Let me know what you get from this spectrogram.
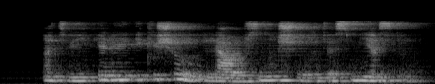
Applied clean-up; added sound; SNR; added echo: neural separator model SepFormer DNS4.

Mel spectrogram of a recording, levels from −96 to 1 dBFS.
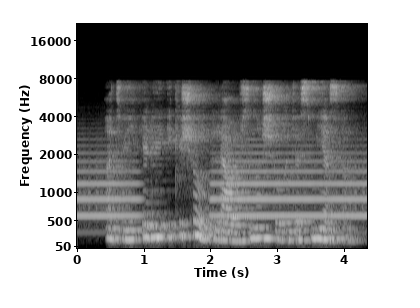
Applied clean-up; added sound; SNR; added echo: none; Brass instrument; 4 dB; reverberation time 1.1 s.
